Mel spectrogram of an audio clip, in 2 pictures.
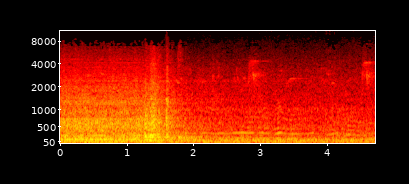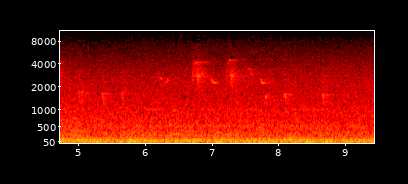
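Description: A low engine-like rumble fades away about two seconds in, followed by a few short, high bird chirps over faint outdoor background noise.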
